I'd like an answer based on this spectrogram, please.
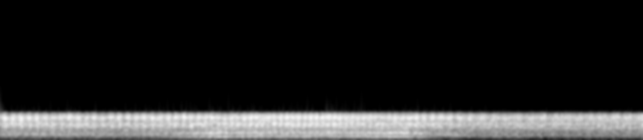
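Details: Renault Clio engine running: raspy, uneven ticking rattle over a thin hiss, roughly three beats a second; abnormal engine noise, cause unclear.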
